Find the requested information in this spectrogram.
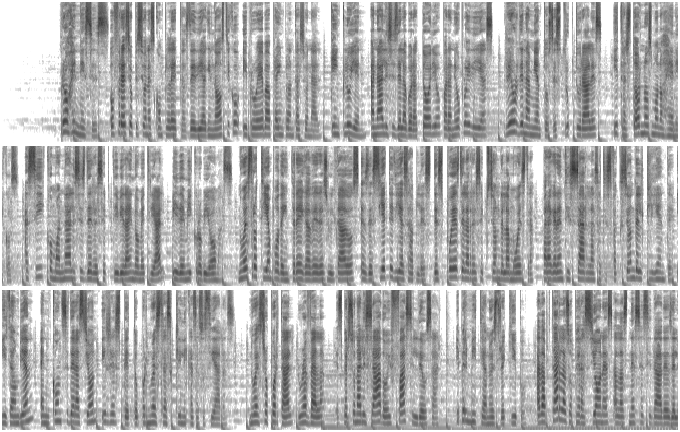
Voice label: medical fertility event presentation confident clear female; Spanish; PROGENESIS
